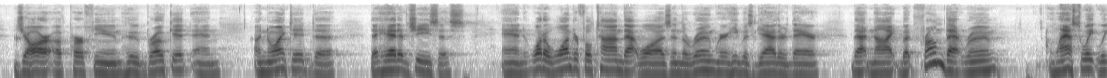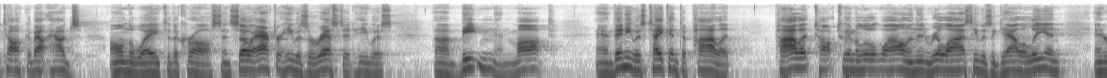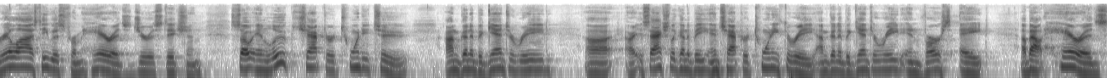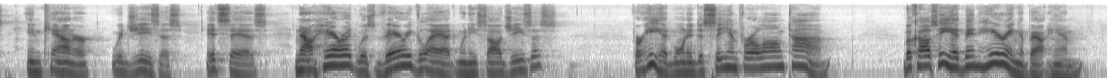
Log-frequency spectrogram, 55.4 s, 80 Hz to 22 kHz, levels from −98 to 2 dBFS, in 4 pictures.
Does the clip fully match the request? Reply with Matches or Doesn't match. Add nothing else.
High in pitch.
Doesn't match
